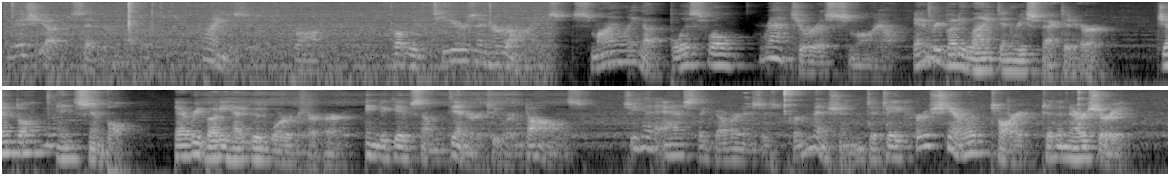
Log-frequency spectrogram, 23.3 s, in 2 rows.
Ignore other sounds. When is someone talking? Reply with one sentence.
You can hear the talking from 0.0 to 23.1 s.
